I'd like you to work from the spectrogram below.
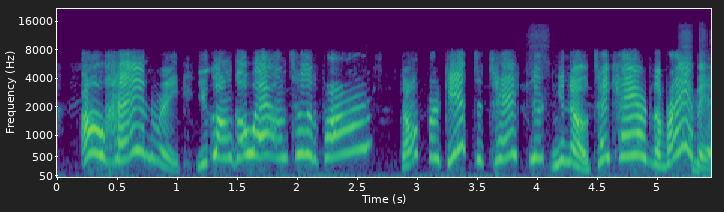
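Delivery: exaggerated country accent. Showing the accent the speaker expected others to go for: overdone country accent. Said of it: "this overdone country accent".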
